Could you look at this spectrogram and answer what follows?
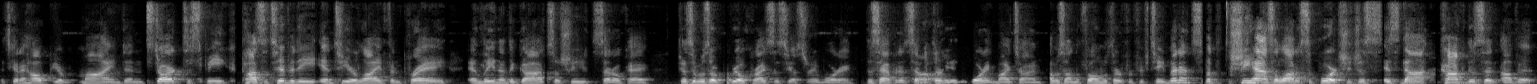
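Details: Adult woman speaking; normal voice.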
